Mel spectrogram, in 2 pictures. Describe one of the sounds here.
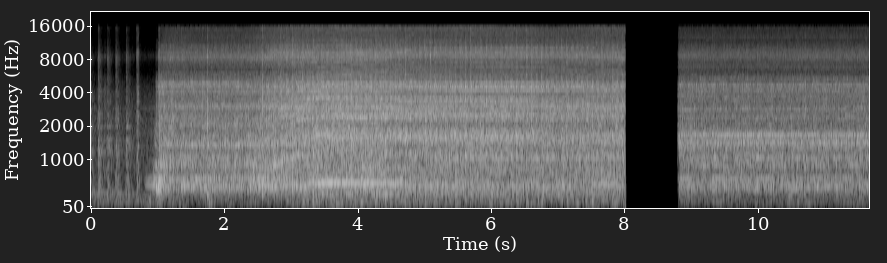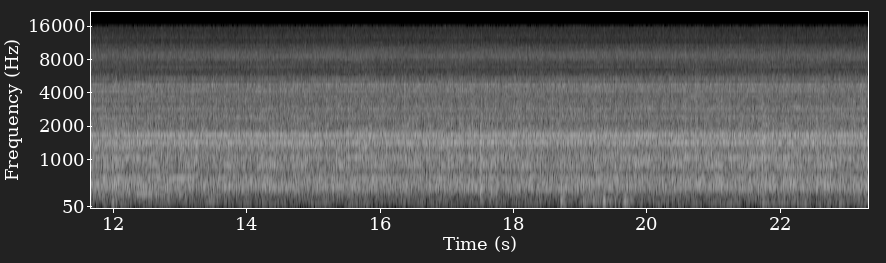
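A stand mixer motor whirs steadily.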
